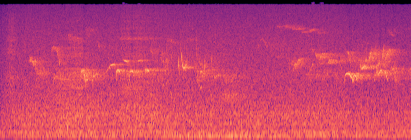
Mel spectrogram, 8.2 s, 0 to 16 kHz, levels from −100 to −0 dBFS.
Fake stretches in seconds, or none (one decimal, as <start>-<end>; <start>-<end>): 3.7-4.5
